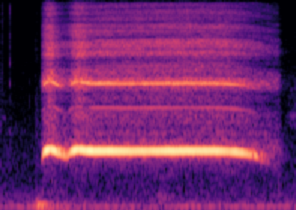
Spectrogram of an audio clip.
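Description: A steam train whistle gives one long, loud, shrill blast with a brief stutter at the start, holding a steady pitch for about two seconds before cutting off. No one speaks.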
